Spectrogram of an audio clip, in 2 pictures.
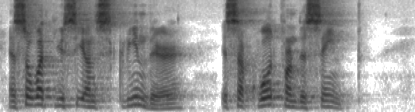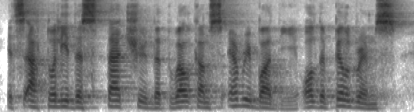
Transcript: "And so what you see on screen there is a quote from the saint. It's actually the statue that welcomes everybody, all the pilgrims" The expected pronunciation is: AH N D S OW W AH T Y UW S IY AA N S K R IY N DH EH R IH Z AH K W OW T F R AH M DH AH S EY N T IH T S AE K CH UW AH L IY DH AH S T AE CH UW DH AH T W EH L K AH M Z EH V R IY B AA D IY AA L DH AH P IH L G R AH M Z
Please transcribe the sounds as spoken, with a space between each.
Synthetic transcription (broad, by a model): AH N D S OW W AH T Y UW S IY AA N S K R IY N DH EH R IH S AH K W OW T F R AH M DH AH S EY N T IH T S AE K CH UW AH L IY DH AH S T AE CH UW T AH T W EH L K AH M S EH V R IY B AA D IY AA L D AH P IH L G R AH M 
